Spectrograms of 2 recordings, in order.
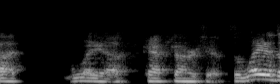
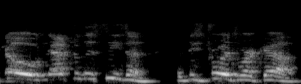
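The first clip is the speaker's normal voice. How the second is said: mock uncle voice; 8 semitones higher, 4 dB louder than usual. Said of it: "He's like".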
